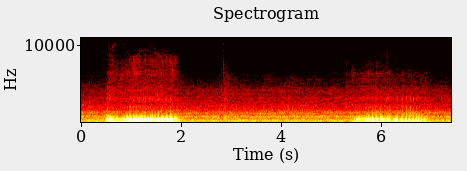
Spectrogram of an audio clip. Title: KingPug snoring like a chainsaw while napping on his (reclining) throne.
